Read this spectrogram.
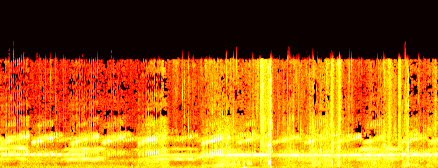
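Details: Chorus of frogs at St. Olaf College Natural Lands, where frogs were being caught: many short upslurred peeps overlap with a continuous shrill trill, and handling thumps and clicks break in near the middle.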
